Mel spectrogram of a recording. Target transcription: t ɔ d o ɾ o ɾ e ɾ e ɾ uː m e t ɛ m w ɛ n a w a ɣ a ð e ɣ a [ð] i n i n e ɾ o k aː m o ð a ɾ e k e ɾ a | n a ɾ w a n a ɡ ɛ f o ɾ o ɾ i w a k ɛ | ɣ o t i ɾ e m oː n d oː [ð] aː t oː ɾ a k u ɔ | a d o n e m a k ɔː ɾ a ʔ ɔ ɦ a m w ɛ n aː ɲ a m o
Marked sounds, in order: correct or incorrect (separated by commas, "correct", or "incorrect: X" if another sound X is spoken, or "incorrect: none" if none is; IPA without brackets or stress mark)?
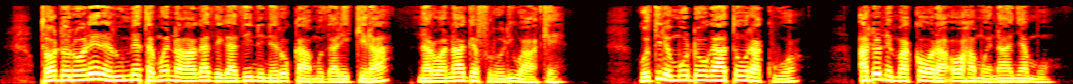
correct, incorrect: ɣ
